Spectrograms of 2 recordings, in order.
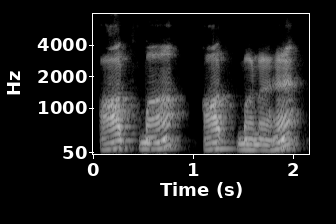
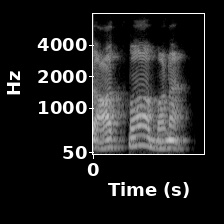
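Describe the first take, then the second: First: "Atma, Atmanah" as two full words; "Atma", then all of "Atmanah", carefully separated; corrected word split. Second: "Atma, Mana" with "Mana" as a separate short word; mistaken word split. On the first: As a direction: say "Atmanah" whole, with an echoed final "ha". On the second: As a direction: drop the start and final h of Atmanah, saying "Mana". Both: Shown as a demonstration. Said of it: "It is not Mana".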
